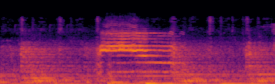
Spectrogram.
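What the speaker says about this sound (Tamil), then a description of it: "அந்த பூனை கத்திக்கிட்டே இருக்கு" A cat meowing inside the Scary Teacher video game: a couple of drawn-out, loud meows over a droning game soundtrack, close and clear with no talk.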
